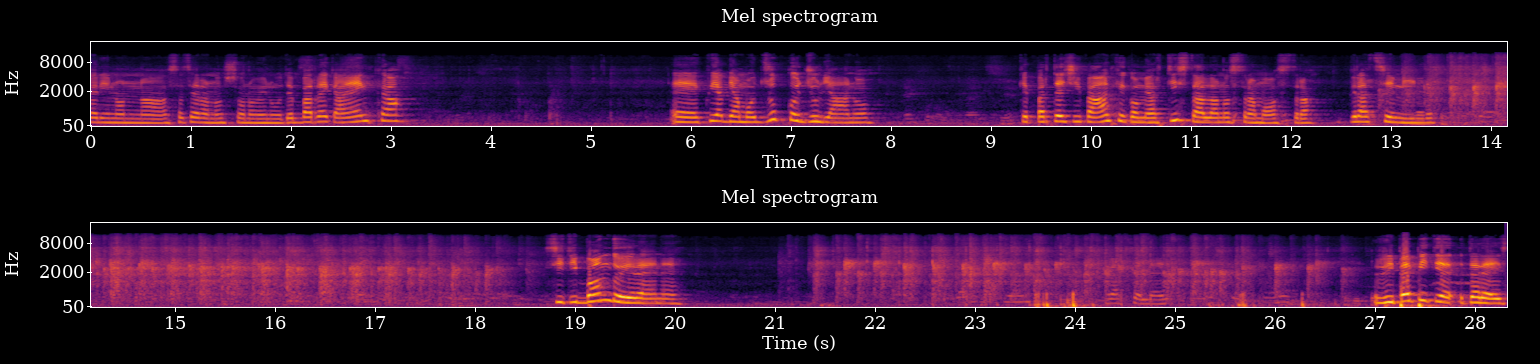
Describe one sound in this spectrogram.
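A woman speaks into a microphone over loudspeakers, in bursts with pauses.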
